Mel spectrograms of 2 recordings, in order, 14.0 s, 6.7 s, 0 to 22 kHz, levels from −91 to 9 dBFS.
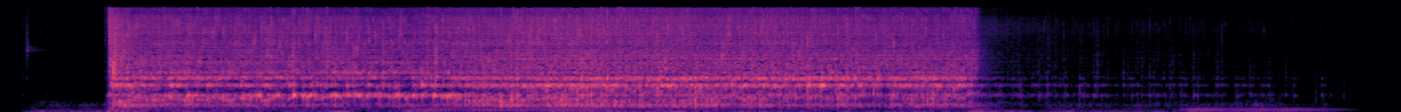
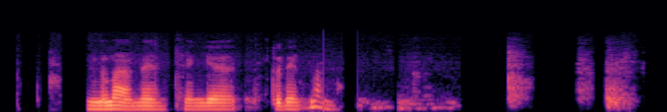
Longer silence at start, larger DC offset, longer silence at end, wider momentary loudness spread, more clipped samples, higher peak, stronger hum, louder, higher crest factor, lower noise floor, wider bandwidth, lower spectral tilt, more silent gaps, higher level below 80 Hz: first, 1.05 s vs 0.5 s; neither; first, 4.05 s vs 0.4 s; second, 4 LU vs 25 LU; neither; second, -8 dBFS vs -2 dBFS; neither; second, -29 LUFS vs -18 LUFS; about the same, 24 dB vs 20 dB; first, -75 dBFS vs -40 dBFS; first, 17 kHz vs 5.2 kHz; second, -0.5 dB/octave vs -11 dB/octave; second, none vs 0.63-0.85 s, 3.47-3.55 s, 4.62-5.05 s, 5.34-5.74 s, 5.95-6.02 s; about the same, -64 dBFS vs -60 dBFS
